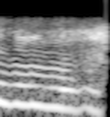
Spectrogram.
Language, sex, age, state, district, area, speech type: Hindi, male, 18-30, Bihar, Madhepura, rural, conversation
